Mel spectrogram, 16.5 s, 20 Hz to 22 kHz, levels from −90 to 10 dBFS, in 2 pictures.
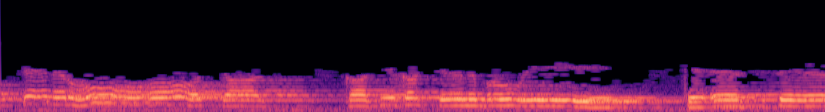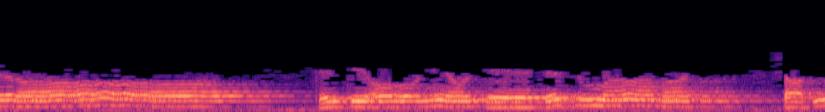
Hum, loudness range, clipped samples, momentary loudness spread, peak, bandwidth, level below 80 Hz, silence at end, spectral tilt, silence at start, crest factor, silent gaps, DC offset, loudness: none; 3 LU; under 0.1%; 13 LU; -2 dBFS; 2.4 kHz; -46 dBFS; 0 s; -14.5 dB/octave; 0 s; 14 dB; none; under 0.1%; -16 LUFS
